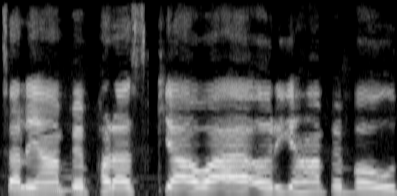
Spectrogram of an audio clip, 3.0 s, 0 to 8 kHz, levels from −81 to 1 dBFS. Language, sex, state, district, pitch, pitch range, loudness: Hindi, male, Bihar, Supaul, 210 Hz, 205-215 Hz, -13 LUFS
